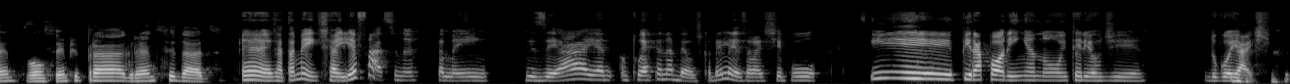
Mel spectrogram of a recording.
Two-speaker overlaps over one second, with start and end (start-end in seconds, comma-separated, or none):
none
